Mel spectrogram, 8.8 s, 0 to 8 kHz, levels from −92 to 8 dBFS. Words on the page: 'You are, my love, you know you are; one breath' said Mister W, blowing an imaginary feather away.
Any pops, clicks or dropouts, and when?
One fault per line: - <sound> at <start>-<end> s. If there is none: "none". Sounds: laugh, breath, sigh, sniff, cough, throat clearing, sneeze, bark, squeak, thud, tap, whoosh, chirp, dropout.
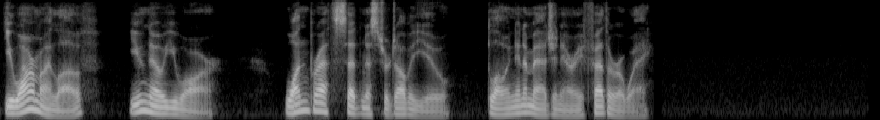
none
